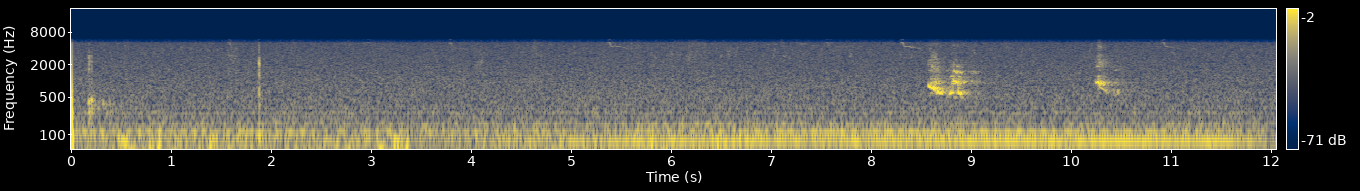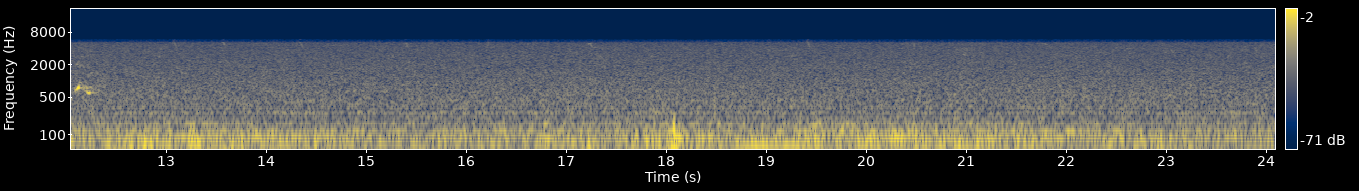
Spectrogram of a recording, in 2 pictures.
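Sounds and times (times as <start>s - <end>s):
steady low hum: 0.0s - 24.0s
animal calls gliding down in pitch: 8.6s - 9.1s.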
